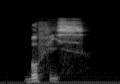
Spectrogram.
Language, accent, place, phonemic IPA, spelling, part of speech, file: French, France, Lyon, /bo.fis/, beaux-fils, noun, LL-Q150 (fra)-beaux-fils.wav
- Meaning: plural of beau-fils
